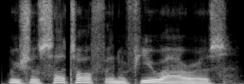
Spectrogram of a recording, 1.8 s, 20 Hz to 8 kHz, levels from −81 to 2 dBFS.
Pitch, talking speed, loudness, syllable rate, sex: 140 Hz, 260 wpm, -14 LUFS, 4.9 syllables/s, male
